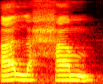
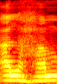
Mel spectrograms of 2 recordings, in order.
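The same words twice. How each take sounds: First: The h comes from the middle of the throat. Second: The h is a plain, light breath sound. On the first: The speaker calls it right. "হলকের মাঝখান থেকে নিয়ে আসতে হবে" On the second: The speaker calls it wrong. "আল হাম বলবেন না যদি আল হাম বলেন তাহলে এটা বড় একটা ভুল"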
